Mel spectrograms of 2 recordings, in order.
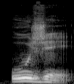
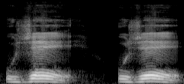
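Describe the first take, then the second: First: Уже with stress on the first syllable, У-же. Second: Уже with stress on the last syllable, у-ЖЕ; stress on the end. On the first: Teacher demonstrating уже stressed on the first U. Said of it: "Here we have the stress on the first U". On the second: Teacher demonstrating уже stressed at the end. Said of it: "Here the stress is on A at the end". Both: Shown as a demonstration.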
